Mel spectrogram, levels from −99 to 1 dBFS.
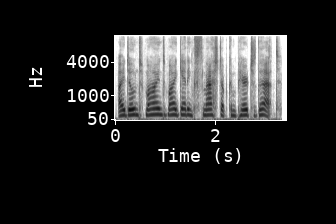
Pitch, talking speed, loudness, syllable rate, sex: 215 Hz, 175 wpm, -16 LUFS, 4.3 syllables/s, female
